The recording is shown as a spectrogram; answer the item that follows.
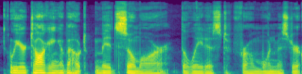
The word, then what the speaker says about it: Midsommar: How do you say it, buddy? – Midsommar. – Gotta hit the R.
